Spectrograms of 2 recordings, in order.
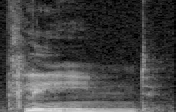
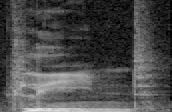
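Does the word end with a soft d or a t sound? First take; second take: soft d; soft d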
